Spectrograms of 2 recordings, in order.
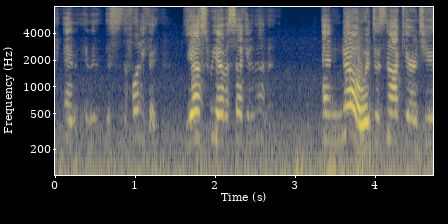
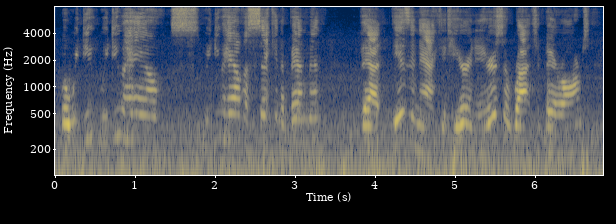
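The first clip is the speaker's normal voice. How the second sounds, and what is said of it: Polite put-on Southern accent. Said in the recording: “in a very nice, polite Southern accent”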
